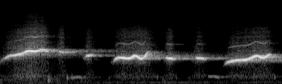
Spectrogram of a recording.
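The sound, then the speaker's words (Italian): A person whistles a birdsong imitation in three warbling phrases, each rising and trilling at a fairly high pitch, loud and clear with brief pauses between them and no talking. “Rocco si china per acchiapparli, ma viene di nuovo rapito dal canto degli uccellini.”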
